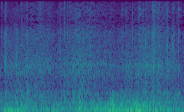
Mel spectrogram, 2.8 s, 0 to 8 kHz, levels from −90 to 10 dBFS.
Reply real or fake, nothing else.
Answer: real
